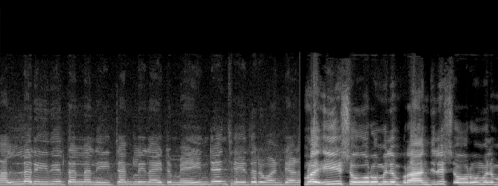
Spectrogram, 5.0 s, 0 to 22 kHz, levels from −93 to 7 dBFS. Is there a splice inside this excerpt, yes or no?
yes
